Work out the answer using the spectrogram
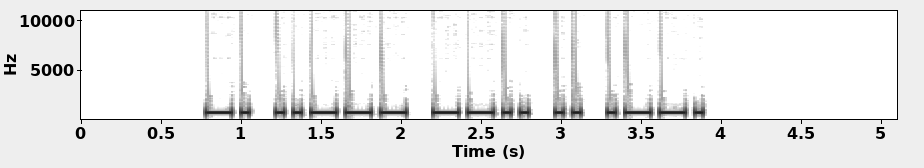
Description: Morse code, heard as a keyed tone, about 22 wpm, 700 Hz. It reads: N2ZIP
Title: USA Call Signs - 5 Characters - Repeated 3x - 22wpm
